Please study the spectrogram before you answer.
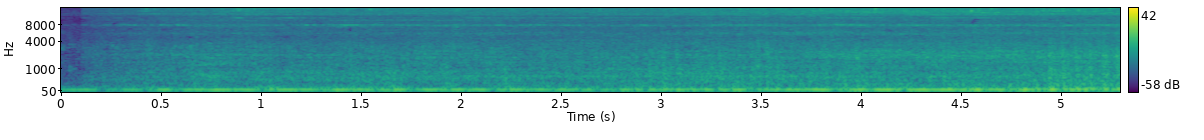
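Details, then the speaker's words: Chevrolet square-body pickup V8 after a small amount of diesel was added to the nearly empty tank: brief start then deep, steady, even idle with no stumble or misfire; normal idle. "we're coming to start up the pickup truck Cherry Bomb is her name takes off with a nice Idol"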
